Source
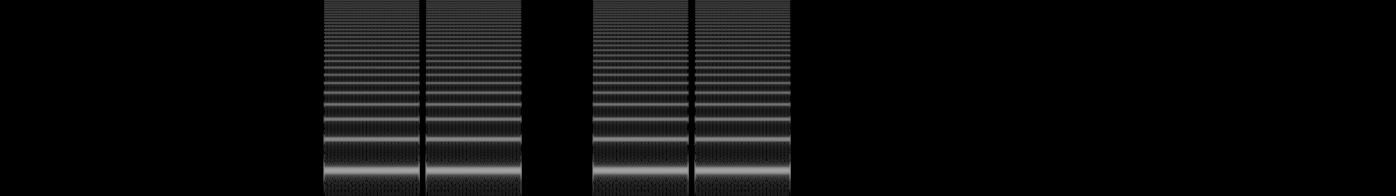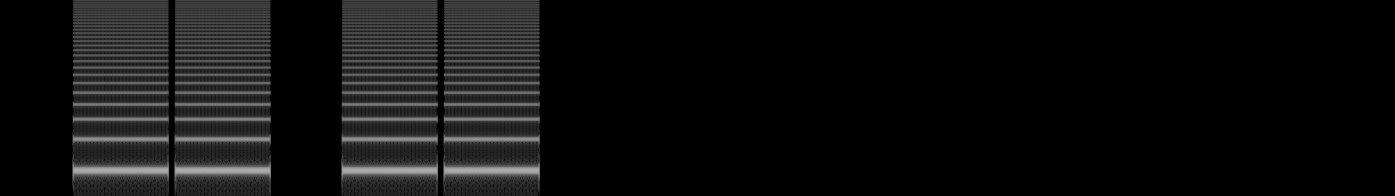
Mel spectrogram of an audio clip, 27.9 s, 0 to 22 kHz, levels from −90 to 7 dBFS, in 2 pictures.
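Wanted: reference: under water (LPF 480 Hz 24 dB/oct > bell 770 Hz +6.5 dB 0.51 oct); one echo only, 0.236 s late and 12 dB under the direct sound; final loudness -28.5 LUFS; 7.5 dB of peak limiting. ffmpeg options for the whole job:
-af "alimiter=level_in=11dB:limit=-24dB:level=0:latency=1,volume=-11dB,lowpass=f=480:w=0.5412,lowpass=f=480:w=1.3066,equalizer=f=770:t=o:w=0.51:g=6.5,aecho=1:1:236:0.251,volume=11.5dB"

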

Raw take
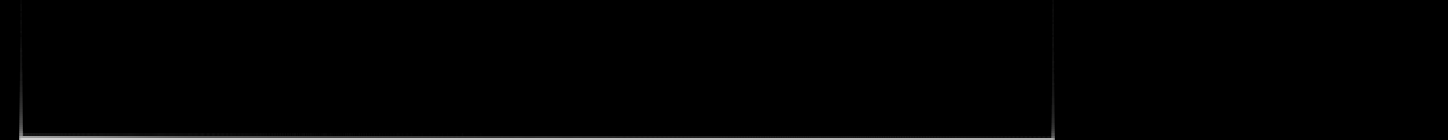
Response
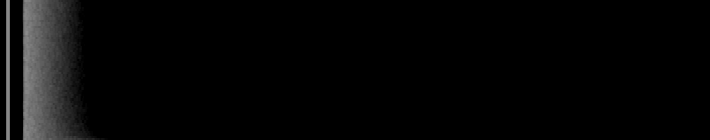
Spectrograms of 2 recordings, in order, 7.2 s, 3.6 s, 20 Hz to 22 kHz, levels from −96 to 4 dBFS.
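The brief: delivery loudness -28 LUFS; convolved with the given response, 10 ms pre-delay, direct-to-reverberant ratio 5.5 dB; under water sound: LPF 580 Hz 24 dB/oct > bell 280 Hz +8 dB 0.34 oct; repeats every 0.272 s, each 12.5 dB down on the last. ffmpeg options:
-filter_complex "[0:a]aecho=1:1:272|544|816:0.237|0.0569|0.0137,asplit=2[a][b];[1:a]atrim=start_sample=2205,adelay=10[c];[b][c]afir=irnorm=-1:irlink=0,volume=-9dB[d];[a][d]amix=inputs=2:normalize=0,lowpass=f=580:w=0.5412,lowpass=f=580:w=1.3066,equalizer=f=280:t=o:w=0.34:g=8,volume=-12.5dB"

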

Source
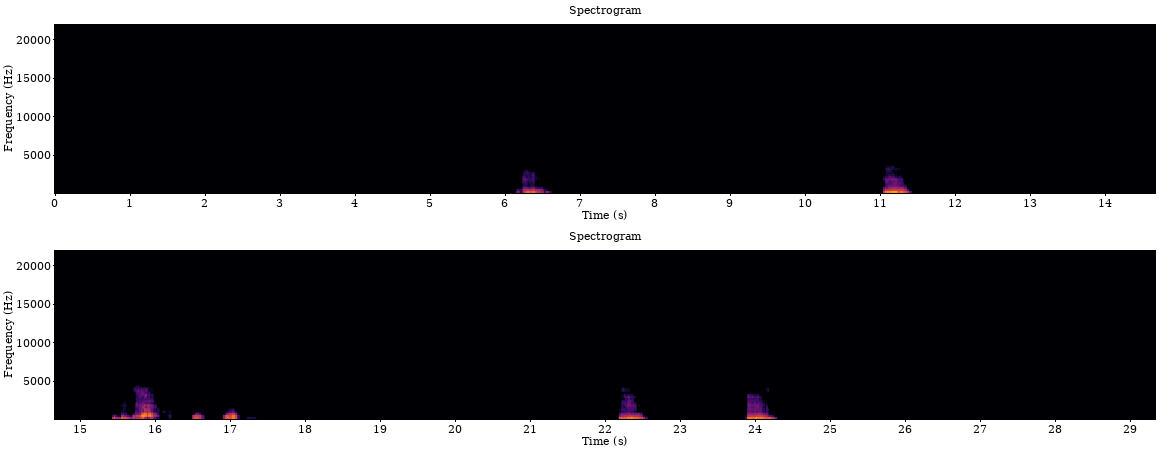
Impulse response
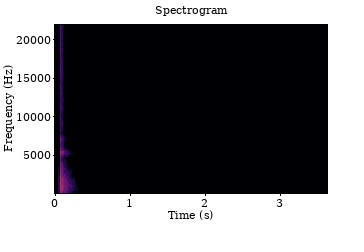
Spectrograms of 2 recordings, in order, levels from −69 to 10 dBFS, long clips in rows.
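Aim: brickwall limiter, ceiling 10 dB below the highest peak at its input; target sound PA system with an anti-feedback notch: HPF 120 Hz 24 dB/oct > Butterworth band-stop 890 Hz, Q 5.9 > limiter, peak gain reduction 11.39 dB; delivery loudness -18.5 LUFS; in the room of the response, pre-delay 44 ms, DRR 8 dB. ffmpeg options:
-filter_complex "[0:a]alimiter=limit=-15.5dB:level=0:latency=1,asplit=2[a][b];[1:a]atrim=start_sample=2205,adelay=44[c];[b][c]afir=irnorm=-1:irlink=0,volume=-21.5dB[d];[a][d]amix=inputs=2:normalize=0,highpass=f=120:w=0.5412,highpass=f=120:w=1.3066,asuperstop=centerf=890:order=8:qfactor=5.9,volume=14.5dB,alimiter=limit=-8.5dB:level=0:latency=1"

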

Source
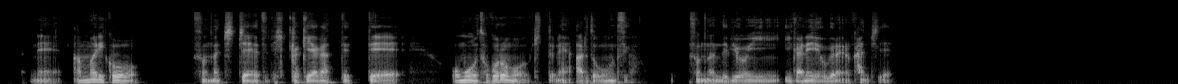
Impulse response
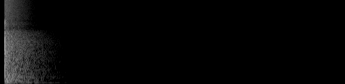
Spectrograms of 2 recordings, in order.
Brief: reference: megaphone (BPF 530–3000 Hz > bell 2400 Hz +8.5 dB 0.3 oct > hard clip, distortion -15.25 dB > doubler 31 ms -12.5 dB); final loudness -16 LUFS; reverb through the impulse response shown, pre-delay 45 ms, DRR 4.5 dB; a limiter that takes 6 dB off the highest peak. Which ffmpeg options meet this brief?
-filter_complex "[0:a]alimiter=limit=-12.5dB:level=0:latency=1,asplit=2[a][b];[1:a]atrim=start_sample=2205,adelay=45[c];[b][c]afir=irnorm=-1:irlink=0,volume=-24dB[d];[a][d]amix=inputs=2:normalize=0,highpass=530,lowpass=3k,equalizer=f=2.4k:t=o:w=0.3:g=8.5,asoftclip=type=hard:threshold=-21.5dB,asplit=2[e][f];[f]adelay=31,volume=-12.5dB[g];[e][g]amix=inputs=2:normalize=0,volume=15dB"

